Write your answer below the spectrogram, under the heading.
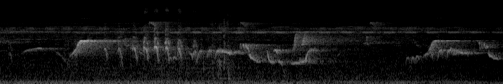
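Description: Bird-like chirping calls in three short groups, each jumping to a high note and sliding down in pitch, over a faint steady high-pitched whine.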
